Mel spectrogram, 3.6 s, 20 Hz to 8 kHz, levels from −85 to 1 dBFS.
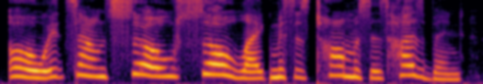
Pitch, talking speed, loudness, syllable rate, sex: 285 Hz, 115 wpm, -16 LUFS, 3.3 syllables/s, female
